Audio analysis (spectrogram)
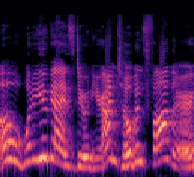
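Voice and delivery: high, sunny, overly cheery and over-friendly tone. Retelling a scene from a story, imitating an overly cheery father. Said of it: "sunny disposition".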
